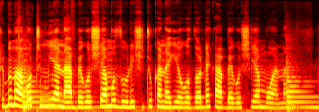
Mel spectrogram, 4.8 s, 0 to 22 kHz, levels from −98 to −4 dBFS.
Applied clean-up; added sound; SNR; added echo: none; Bowed string instrument; 13 dB; none.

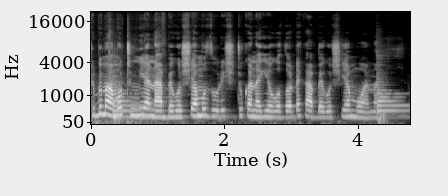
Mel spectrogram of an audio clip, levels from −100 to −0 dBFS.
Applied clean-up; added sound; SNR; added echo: classical method log-MMSE.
